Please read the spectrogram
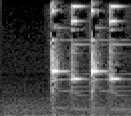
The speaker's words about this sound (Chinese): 门铃响了许久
